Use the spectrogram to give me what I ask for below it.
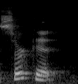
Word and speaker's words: circuit: And we also have a difference in our U here, whereas in circuit it's silent. In circuitous, it actually represents two sounds, the y sound and the u sound.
